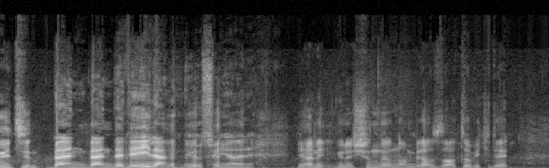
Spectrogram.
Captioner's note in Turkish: kahkaha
